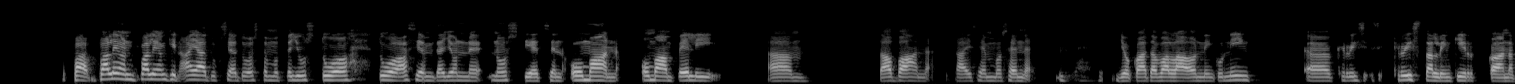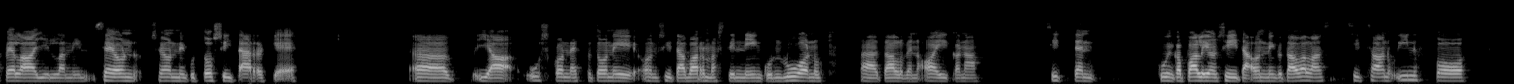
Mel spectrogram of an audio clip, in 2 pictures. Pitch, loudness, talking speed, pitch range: 170 Hz, -27 LUFS, 120 wpm, 160-190 Hz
